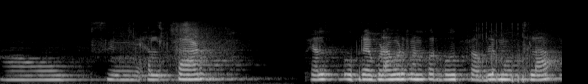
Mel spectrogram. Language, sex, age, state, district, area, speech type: Odia, female, 18-30, Odisha, Bargarh, urban, spontaneous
